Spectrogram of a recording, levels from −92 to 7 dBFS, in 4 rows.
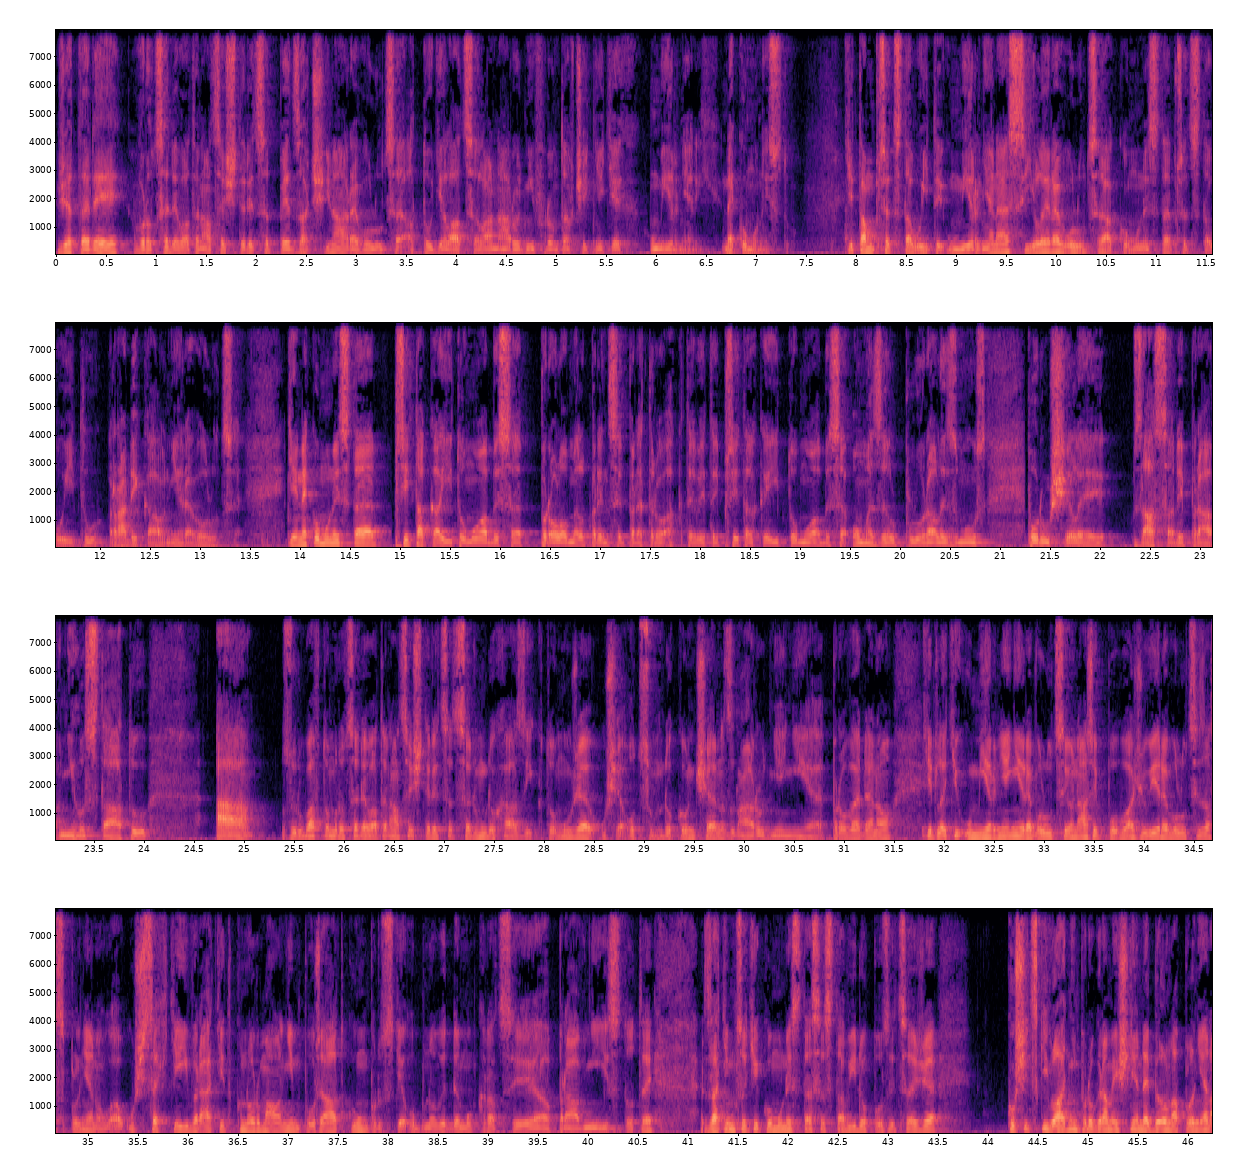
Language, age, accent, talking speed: Czech, 40-59, native, 130 wpm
